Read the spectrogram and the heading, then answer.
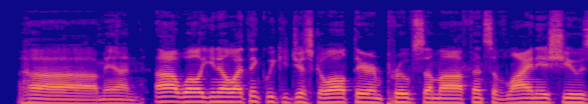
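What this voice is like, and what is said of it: Impersonation of Kirk. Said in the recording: “you have a good Kirk impersonation ... With as Kirk”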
